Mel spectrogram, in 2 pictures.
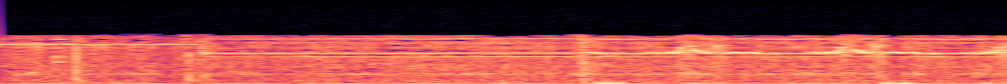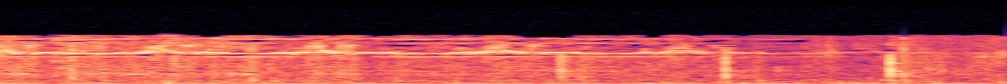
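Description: Electronic control panel sound effect: steady high electronic tones that change pitch about a second in, with a warbling chirp repeating about twice a second and a few faint clicks. The tones stop shortly before the end.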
